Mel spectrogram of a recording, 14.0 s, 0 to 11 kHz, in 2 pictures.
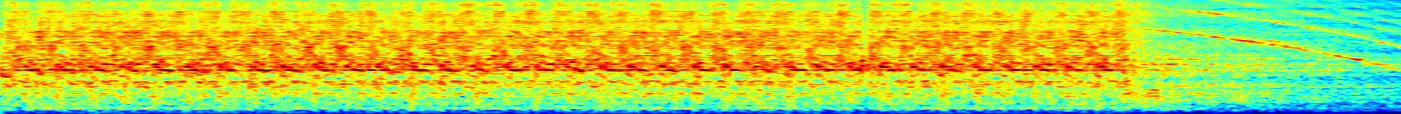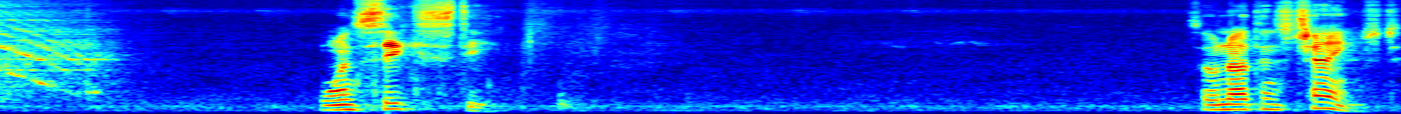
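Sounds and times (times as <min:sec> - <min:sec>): starter motor cranking engine: 0:00.0 - 0:07.7.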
